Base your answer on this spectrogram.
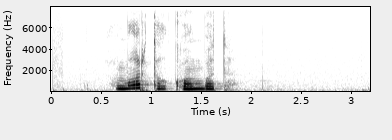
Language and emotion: Russian, neutral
